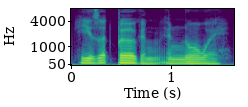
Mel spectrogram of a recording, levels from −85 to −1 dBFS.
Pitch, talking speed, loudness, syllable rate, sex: 110 Hz, 220 wpm, -15 LUFS, 5.5 syllables/s, male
